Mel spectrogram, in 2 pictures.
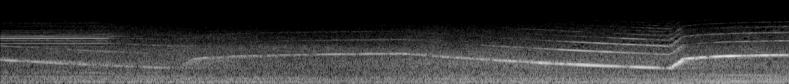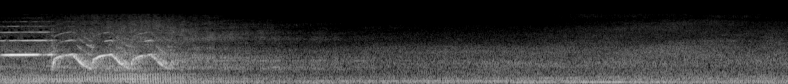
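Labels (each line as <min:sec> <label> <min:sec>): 0:00.0 A car horn is ringing. 0:01.3
0:00.0 The siren of an emergency vehicle wails with a pulsating sound. 0:09.8
0:00.0 Cars driving in a city. 0:15.8
0:07.2 The engine of a vehicle driving by closely. 0:09.9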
